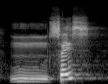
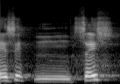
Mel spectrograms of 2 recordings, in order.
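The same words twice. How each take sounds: First: "Mses" said as one word, rising; whole word. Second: "S, Mses" said letter first then whole; spelled sounds. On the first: Preacher teaching the Egyptian sound, saying it whole. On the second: Preacher teaching the name's sound, spelling it out. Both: Shown as a demonstration. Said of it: "la fonética de la expresión Mses".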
